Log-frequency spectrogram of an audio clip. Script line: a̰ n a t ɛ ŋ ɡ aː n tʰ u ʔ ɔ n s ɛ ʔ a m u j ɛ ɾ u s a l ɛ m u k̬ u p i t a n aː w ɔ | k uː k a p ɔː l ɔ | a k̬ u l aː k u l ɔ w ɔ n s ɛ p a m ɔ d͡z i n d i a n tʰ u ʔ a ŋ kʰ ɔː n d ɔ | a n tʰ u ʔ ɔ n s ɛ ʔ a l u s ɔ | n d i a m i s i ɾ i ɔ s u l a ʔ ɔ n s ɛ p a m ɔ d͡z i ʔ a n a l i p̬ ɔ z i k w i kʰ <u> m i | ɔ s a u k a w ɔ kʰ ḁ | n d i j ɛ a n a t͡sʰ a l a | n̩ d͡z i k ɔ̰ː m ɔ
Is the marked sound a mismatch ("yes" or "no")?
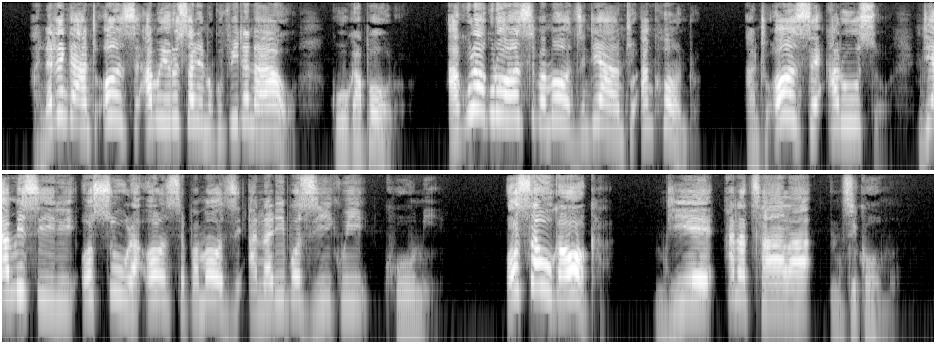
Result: yes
